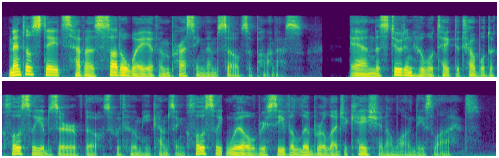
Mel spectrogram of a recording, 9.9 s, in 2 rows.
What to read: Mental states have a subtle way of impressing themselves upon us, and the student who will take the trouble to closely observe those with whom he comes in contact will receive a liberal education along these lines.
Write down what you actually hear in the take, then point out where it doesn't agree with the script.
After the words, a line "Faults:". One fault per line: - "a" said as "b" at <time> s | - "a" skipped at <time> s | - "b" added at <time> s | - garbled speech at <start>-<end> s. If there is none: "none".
Mental states have a subtle way of impressing themselves upon us, and the student who will take the trouble to closely observe those with whom he comes in closely will receive a liberal education along these lines.
Faults:
- "contact" said as "closely" at 6.8 s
